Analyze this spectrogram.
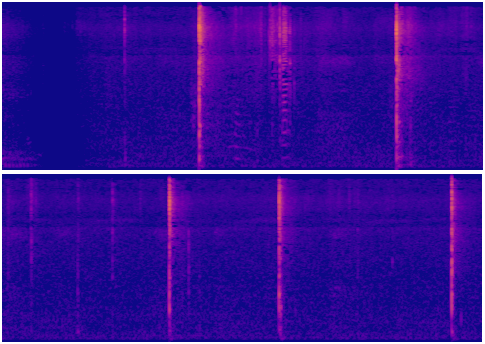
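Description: Machete chopping into a wooden branch lying on the ground: a series of sharp chops, five strong ones spaced irregularly a second or more apart, with a few lighter knocks between them.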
